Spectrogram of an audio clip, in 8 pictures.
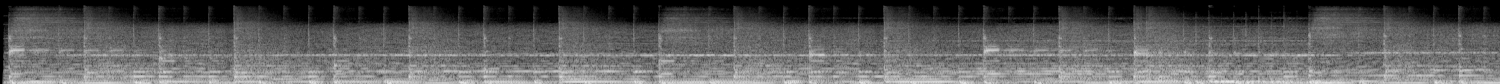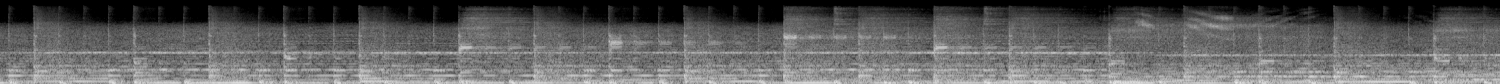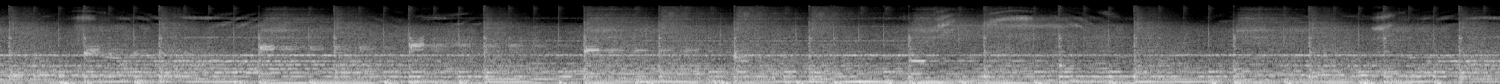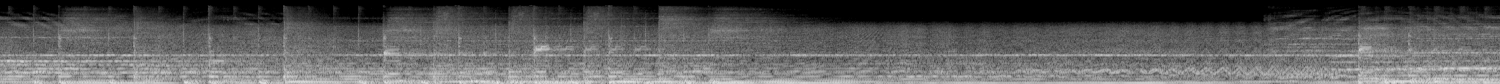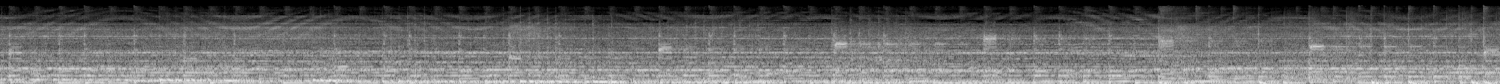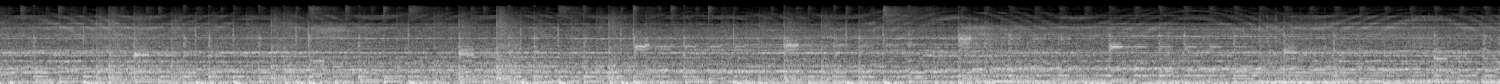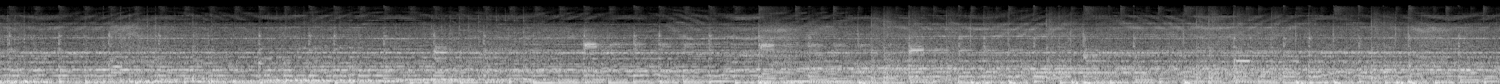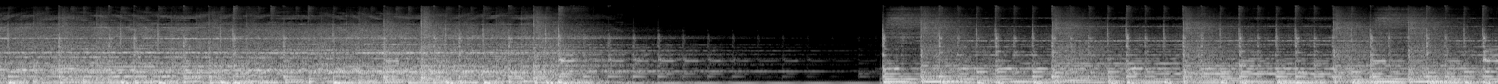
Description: Progressive Rock
Studioproduktion | Dortmund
